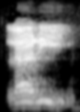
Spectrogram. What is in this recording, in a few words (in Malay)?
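"lari", Malay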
